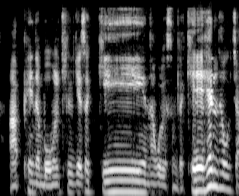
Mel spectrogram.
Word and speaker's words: gehen: 이것도 읽을 때 gehen 하고 있는 게 아니라 gen 하고 있죠.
